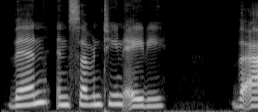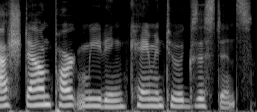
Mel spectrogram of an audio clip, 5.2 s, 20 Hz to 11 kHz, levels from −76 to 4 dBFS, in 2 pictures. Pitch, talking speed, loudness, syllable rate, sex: 220 Hz, 130 wpm, -19 LUFS, 4.7 syllables/s, female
